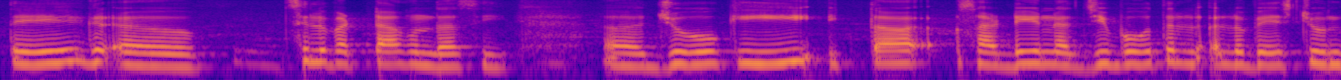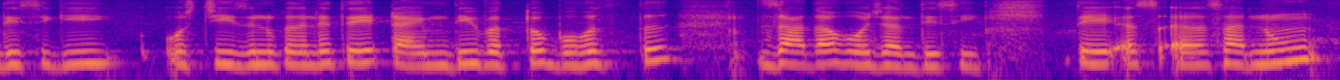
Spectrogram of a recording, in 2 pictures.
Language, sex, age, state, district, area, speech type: Punjabi, female, 18-30, Punjab, Ludhiana, urban, spontaneous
